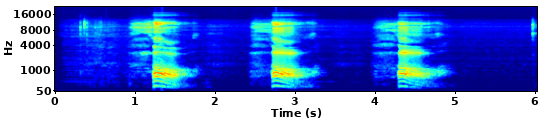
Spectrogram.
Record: {"exhalation_length": "6.0 s", "exhalation_amplitude": 32768, "exhalation_signal_mean_std_ratio": 0.35, "survey_phase": "beta (2021-08-13 to 2022-03-07)", "age": "65+", "gender": "Male", "wearing_mask": "No", "symptom_runny_or_blocked_nose": true, "smoker_status": "Ex-smoker", "respiratory_condition_asthma": false, "respiratory_condition_other": false, "recruitment_source": "REACT", "submission_delay": "2 days", "covid_test_result": "Negative", "covid_test_method": "RT-qPCR", "influenza_a_test_result": "Negative", "influenza_b_test_result": "Negative"}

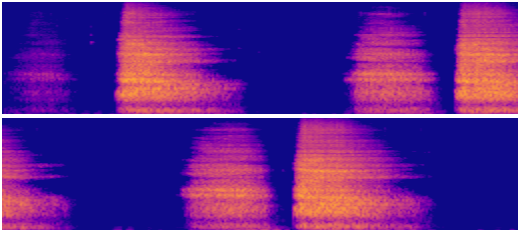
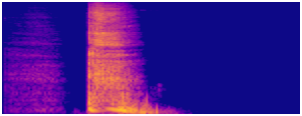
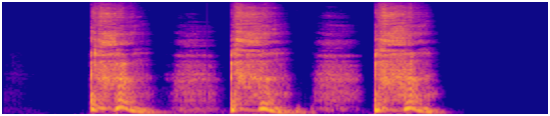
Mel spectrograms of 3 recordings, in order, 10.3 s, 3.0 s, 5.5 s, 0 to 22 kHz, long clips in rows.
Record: {"exhalation_length": "10.3 s", "exhalation_amplitude": 31575, "exhalation_signal_mean_std_ratio": 0.46, "cough_length": "3.0 s", "cough_amplitude": 32768, "cough_signal_mean_std_ratio": 0.37, "three_cough_length": "5.5 s", "three_cough_amplitude": 32768, "three_cough_signal_mean_std_ratio": 0.51, "survey_phase": "alpha (2021-03-01 to 2021-08-12)", "age": "45-64", "gender": "Male", "wearing_mask": "No", "symptom_none": true, "smoker_status": "Never smoked", "respiratory_condition_asthma": false, "respiratory_condition_other": false, "recruitment_source": "REACT", "submission_delay": "6 days", "covid_test_result": "Negative", "covid_test_method": "RT-qPCR"}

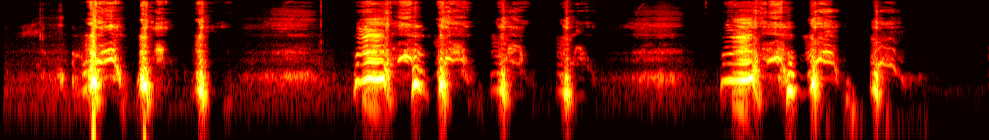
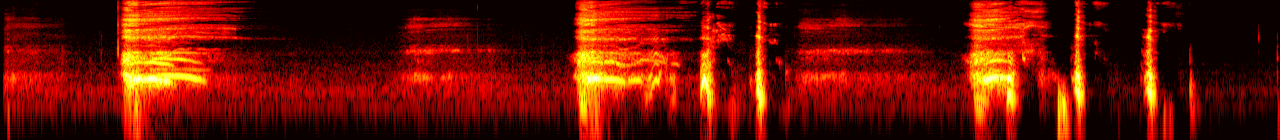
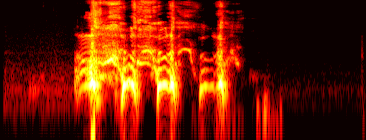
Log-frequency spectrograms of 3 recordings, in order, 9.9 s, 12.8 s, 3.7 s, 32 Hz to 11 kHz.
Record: {"three_cough_length": "9.9 s", "three_cough_amplitude": 32768, "three_cough_signal_mean_std_ratio": 0.34, "exhalation_length": "12.8 s", "exhalation_amplitude": 25314, "exhalation_signal_mean_std_ratio": 0.35, "cough_length": "3.7 s", "cough_amplitude": 32768, "cough_signal_mean_std_ratio": 0.39, "survey_phase": "beta (2021-08-13 to 2022-03-07)", "age": "45-64", "gender": "Male", "wearing_mask": "No", "symptom_cough_any": true, "symptom_shortness_of_breath": true, "symptom_onset": "12 days", "smoker_status": "Never smoked", "respiratory_condition_asthma": false, "respiratory_condition_other": false, "recruitment_source": "REACT", "submission_delay": "2 days", "covid_test_result": "Negative", "covid_test_method": "RT-qPCR", "influenza_a_test_result": "Negative", "influenza_b_test_result": "Negative"}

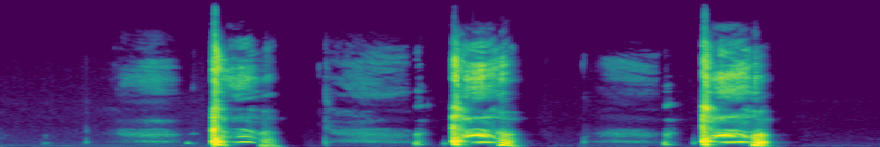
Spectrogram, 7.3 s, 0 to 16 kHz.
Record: {"three_cough_length": "7.3 s", "three_cough_amplitude": 32768, "three_cough_signal_mean_std_ratio": 0.25, "survey_phase": "beta (2021-08-13 to 2022-03-07)", "age": "45-64", "gender": "Female", "wearing_mask": "No", "symptom_cough_any": true, "symptom_sore_throat": true, "symptom_onset": "4 days", "smoker_status": "Never smoked", "respiratory_condition_asthma": true, "respiratory_condition_other": false, "recruitment_source": "Test and Trace", "submission_delay": "1 day", "covid_test_result": "Positive", "covid_test_method": "RT-qPCR", "covid_ct_value": 26.8, "covid_ct_gene": "ORF1ab gene", "covid_ct_mean": 27.9, "covid_viral_load": "720 copies/ml", "covid_viral_load_category": "Minimal viral load (< 10K copies/ml)"}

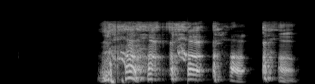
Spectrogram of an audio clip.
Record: {"three_cough_length": "3.2 s", "three_cough_amplitude": 18370, "three_cough_signal_mean_std_ratio": 0.57, "survey_phase": "beta (2021-08-13 to 2022-03-07)", "age": "45-64", "gender": "Male", "wearing_mask": "No", "symptom_none": true, "smoker_status": "Current smoker (1 to 10 cigarettes per day)", "respiratory_condition_asthma": false, "respiratory_condition_other": false, "recruitment_source": "REACT", "submission_delay": "1 day", "covid_test_result": "Negative", "covid_test_method": "RT-qPCR", "influenza_a_test_result": "Negative", "influenza_b_test_result": "Negative"}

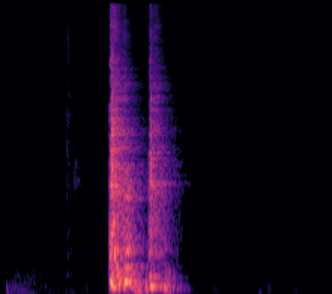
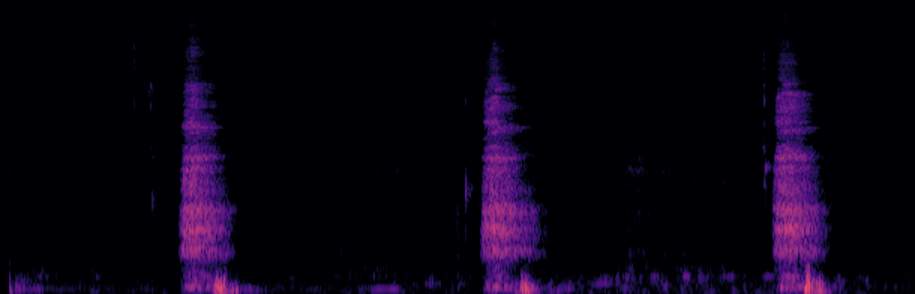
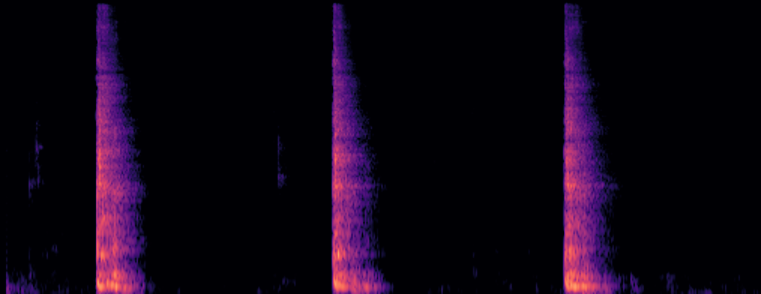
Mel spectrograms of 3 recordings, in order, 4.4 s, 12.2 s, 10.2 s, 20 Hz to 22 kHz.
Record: {"cough_length": "4.4 s", "cough_amplitude": 32322, "cough_signal_mean_std_ratio": 0.27, "exhalation_length": "12.2 s", "exhalation_amplitude": 3292, "exhalation_signal_mean_std_ratio": 0.33, "three_cough_length": "10.2 s", "three_cough_amplitude": 32766, "three_cough_signal_mean_std_ratio": 0.25, "survey_phase": "beta (2021-08-13 to 2022-03-07)", "age": "18-44", "gender": "Male", "wearing_mask": "No", "symptom_none": true, "smoker_status": "Ex-smoker", "respiratory_condition_asthma": false, "respiratory_condition_other": false, "recruitment_source": "REACT", "submission_delay": "4 days", "covid_test_result": "Negative", "covid_test_method": "RT-qPCR"}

